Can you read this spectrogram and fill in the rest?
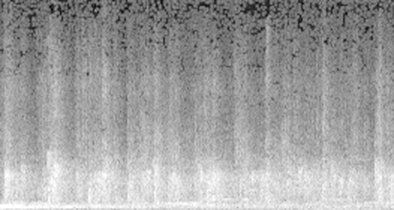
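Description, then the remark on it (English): An audience claps their hands together in a steady, dense wash of applause that fills the room, with many hands overlapping and a faint sustained tone lingering underneath. “If you believe it, why don't you just clap your hands?”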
